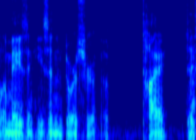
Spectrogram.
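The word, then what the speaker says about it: Taye: He's an endorser of Thai. Did I say it right? Thai drums. Yeah. Yep, Thai drums.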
